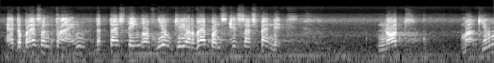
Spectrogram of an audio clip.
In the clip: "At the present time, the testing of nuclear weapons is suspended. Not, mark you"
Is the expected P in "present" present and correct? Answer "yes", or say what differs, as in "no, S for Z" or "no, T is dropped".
no, B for P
